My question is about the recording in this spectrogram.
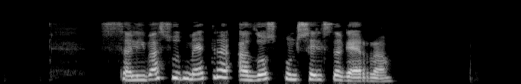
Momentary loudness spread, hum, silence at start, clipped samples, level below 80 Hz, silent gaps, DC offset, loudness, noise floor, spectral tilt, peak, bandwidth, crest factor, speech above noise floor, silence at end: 7 LU; none; 1.05 s; under 0.1%; -62 dBFS; none; under 0.1%; -18 LUFS; -88 dBFS; -4 dB/octave; -2 dBFS; 7.8 kHz; 18 dB; 70 dB; 1.3 s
